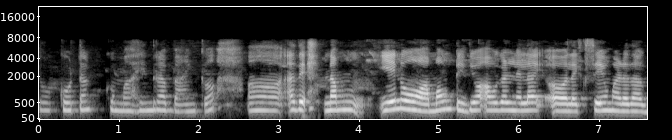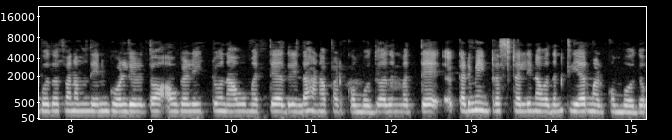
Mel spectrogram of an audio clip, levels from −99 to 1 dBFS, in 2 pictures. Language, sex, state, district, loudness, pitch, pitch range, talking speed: Kannada, female, Karnataka, Mysore, -20 LUFS, 230 Hz, 220-250 Hz, 120 wpm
